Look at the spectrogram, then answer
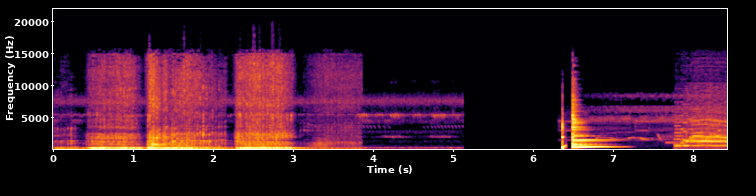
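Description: Three long, heavy roars from a tiger rumble one after another, then quiet falls before a sharp splash-like hit and some rustling.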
